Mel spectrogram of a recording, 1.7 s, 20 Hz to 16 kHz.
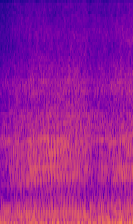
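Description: A liquid-cooled 2025 Indian Scout 101 motorcycle in sport mode pulls hard on a highway, its engine note loud and close, climbing steadily in pitch under full throttle.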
